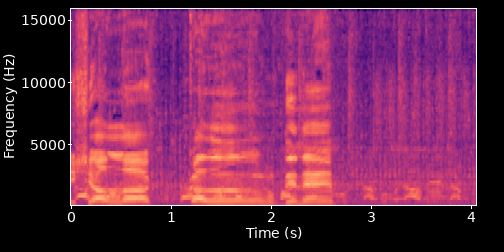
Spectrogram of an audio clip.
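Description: A man's voice calling out in long, drawn-out held syllables, chant-like, with short breaks between the calls: voice only.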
